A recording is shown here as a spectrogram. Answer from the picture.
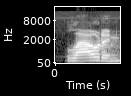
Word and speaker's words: Loudoun: She's been a resident of Ashburn in Loudoun County. I just said it wrong. Loudoun County, Virginia, for 25 years.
